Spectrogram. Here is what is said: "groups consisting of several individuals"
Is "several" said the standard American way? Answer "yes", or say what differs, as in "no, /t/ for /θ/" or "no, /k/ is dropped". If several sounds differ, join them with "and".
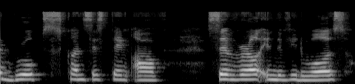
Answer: yes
